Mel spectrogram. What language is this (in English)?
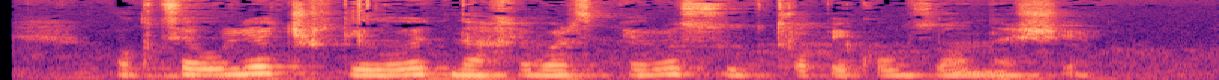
Georgian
